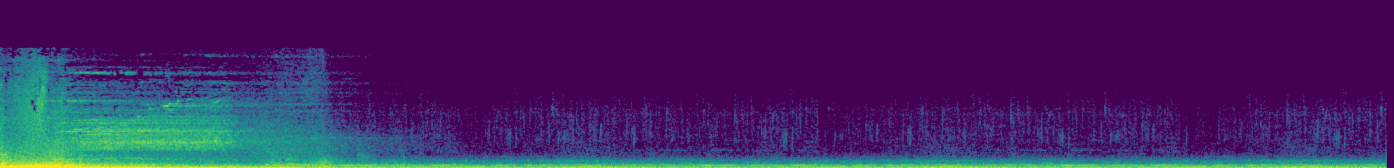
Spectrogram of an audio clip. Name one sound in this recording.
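A triumphant game fanfare plays softly.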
